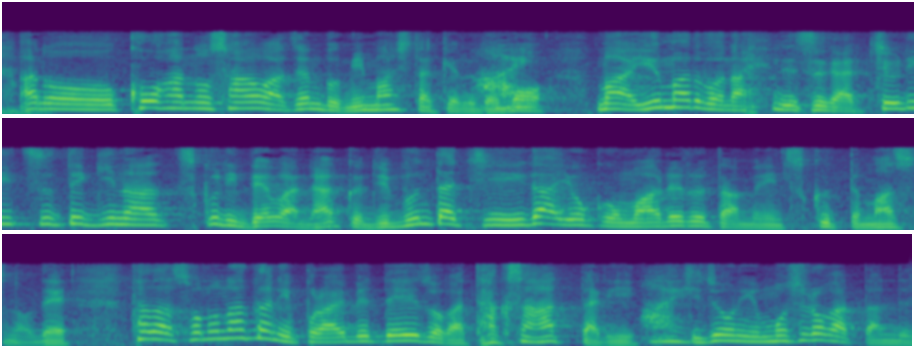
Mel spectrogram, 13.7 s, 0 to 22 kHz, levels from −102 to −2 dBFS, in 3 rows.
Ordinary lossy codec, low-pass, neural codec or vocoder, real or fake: none; 7.2 kHz; vocoder, 44.1 kHz, 80 mel bands, Vocos; fake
